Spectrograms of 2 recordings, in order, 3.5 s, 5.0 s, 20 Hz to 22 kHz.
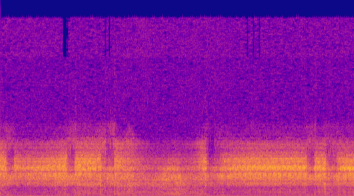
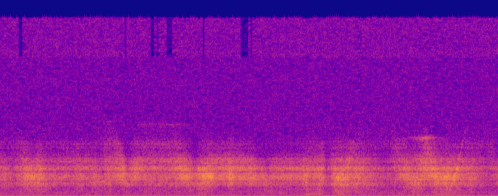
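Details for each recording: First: RCA Victor A-23 vacuum tube radio after replacing paper and molded capacitors, tuned across one band: a steady high-pitched scream with hiss at one spot on the dial, judged outside interference, not oscillation. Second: RCA Victor A-23 vacuum tube radio after replacing paper and molded capacitors and cleaning controls: steady hiss, whistles and static swells as the dial sweeps the band, with no hum or crackle. Normal reception, working well on one band.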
